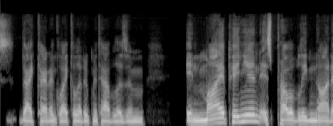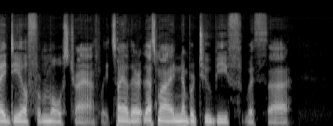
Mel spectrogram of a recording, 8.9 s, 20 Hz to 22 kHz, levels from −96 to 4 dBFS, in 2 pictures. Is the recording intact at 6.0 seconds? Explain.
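No. From 5.98 to 6.01 s, damaged data in the compressed speech stream leaves the decoder unable to read a frame, so it loses sync and hunts for the next valid header. For those 30 ms the sound turns into a chirp, click or short hole.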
